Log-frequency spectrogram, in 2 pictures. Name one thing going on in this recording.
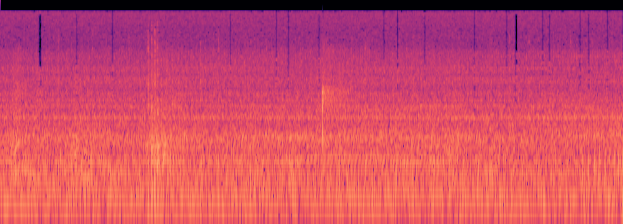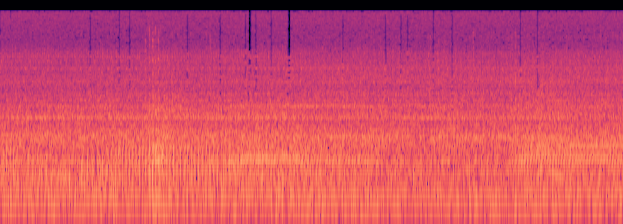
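Several motorcycle engines idle and rumble close by.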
